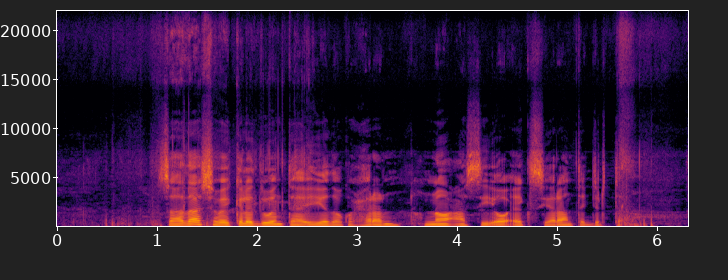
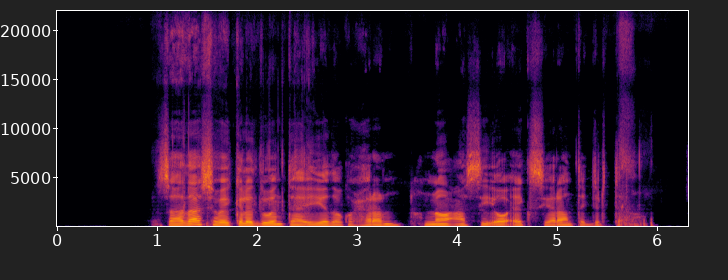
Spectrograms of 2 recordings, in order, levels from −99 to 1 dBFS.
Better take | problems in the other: first | noise reduction (neural mask model Resemble Enhance denoiser)

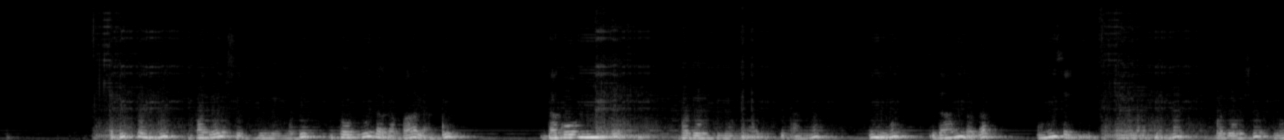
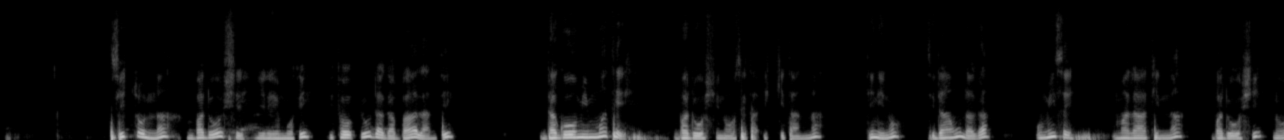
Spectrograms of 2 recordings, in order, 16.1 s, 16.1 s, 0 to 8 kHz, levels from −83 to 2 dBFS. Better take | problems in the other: second | noise reduction (neural separator model SepFormer DNS4)

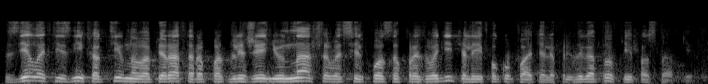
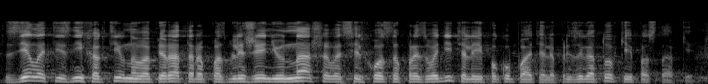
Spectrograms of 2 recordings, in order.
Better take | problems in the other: second | noise reduction (neural separator model SepFormer DNS4)

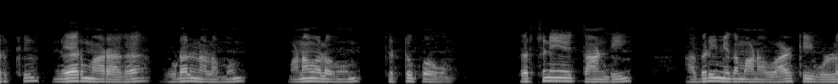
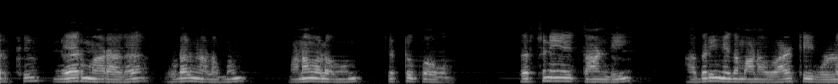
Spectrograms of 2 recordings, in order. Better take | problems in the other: first | noise reduction (neural separator model SepFormer DNS4)

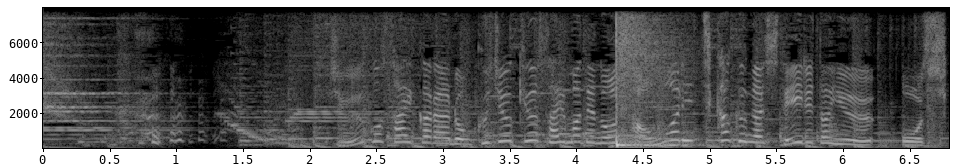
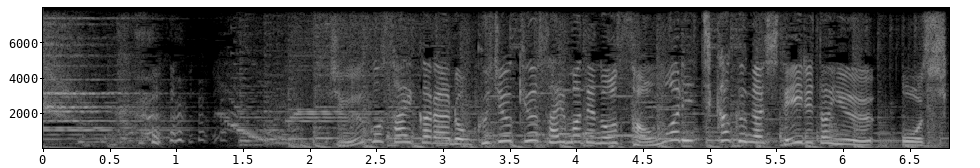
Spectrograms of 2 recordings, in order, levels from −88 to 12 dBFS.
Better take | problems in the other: second | background sound (Snare drum); as loud as the speech

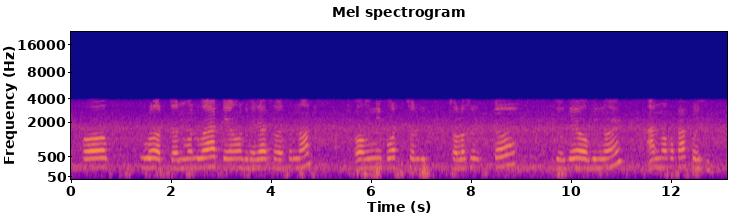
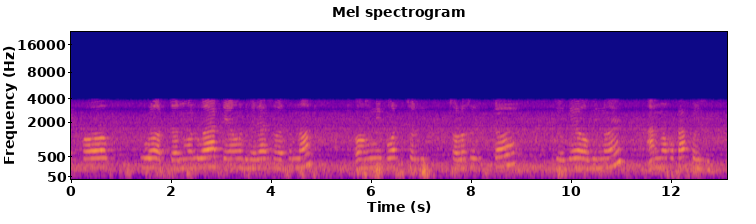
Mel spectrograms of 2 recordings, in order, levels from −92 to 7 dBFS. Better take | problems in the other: first | room echo; dies away in 0.4 s

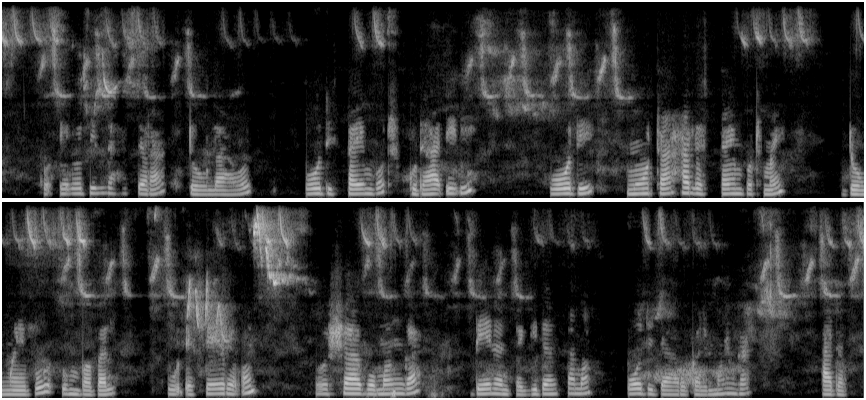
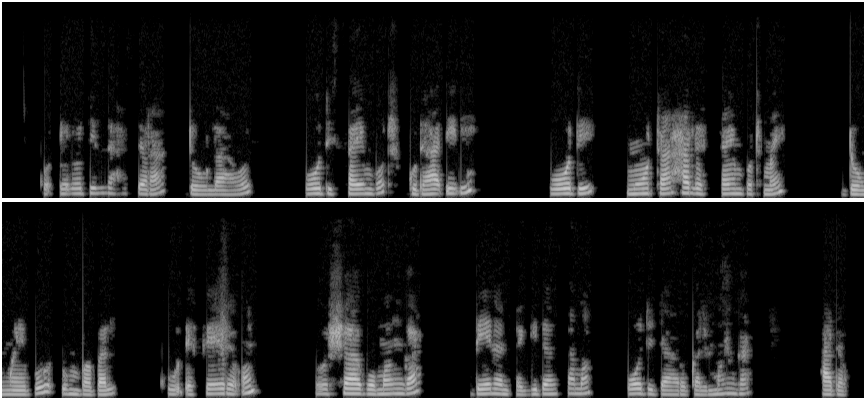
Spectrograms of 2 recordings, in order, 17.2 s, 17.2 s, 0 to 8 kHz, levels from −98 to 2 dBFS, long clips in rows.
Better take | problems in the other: second | noise reduction (neural mask model RNNoise)

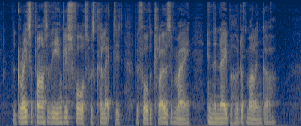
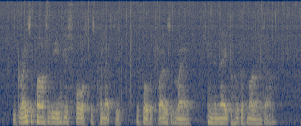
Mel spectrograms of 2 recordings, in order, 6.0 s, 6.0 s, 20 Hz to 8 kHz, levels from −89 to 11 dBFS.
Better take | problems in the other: first | background sound (Frying (food)); 12 dB below the speech // room echo; dies away in 0.5 s

